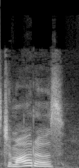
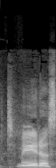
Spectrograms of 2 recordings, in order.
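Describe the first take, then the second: First: "tomatoes" with an "ah" middle; British "tomatoes". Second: "Tomatoes" with an "ay" middle; American "Tomatoes". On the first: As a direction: say "tomatoes" as "to-MAH-toes". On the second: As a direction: say "Tomatoes" as "to-MAY-toes". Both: Shown as a demonstration. Joke on two pronunciations.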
